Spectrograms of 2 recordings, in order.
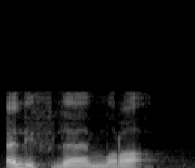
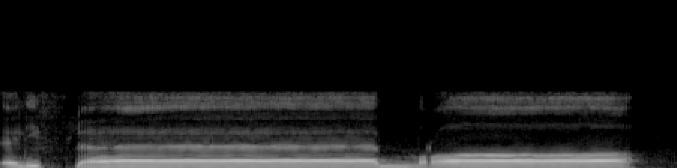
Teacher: راء هذه واحدة من حروف حي طهر فتمدها بمقدار حركتين ولا تمدها بمقدار أزيد من ذلك · Shown in: first take · Term: المد الطبيعي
